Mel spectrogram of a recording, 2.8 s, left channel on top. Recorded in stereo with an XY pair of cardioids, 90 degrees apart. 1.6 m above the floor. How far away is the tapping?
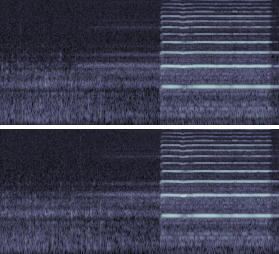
I don't hear tapping.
